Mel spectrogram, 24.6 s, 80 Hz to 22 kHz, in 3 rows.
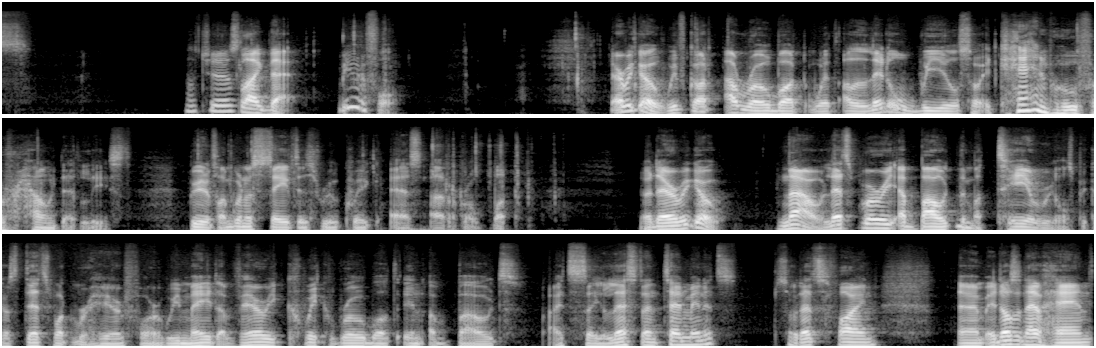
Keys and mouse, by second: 2.8 ctrl+s, 3.5-5.2 right drag, 4.4 alt+middle click, 5.2-8.5 middle drag, 8.5-9.7 alt+right drag, 9.7-10.2 shift+middle drag, 10.2 ctrl+s, 10.2 ctrl+click, 12.3 ctrl+s, 12.3-14.2 drag, 14.2-21.5 shift+middle drag, 21.5-24.5 right drag.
